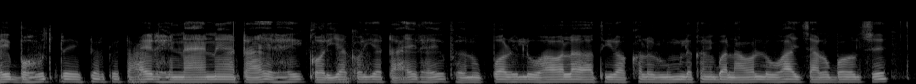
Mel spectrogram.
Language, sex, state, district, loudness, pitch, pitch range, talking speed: Bajjika, male, Bihar, Vaishali, -35 LUFS, 115 Hz, 115-120 Hz, 190 wpm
